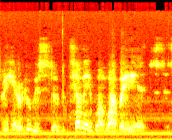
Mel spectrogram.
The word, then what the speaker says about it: Huawei: Now, if I know an executive at Huawei, how do you say it again? I'll tell you how it's pronounced.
